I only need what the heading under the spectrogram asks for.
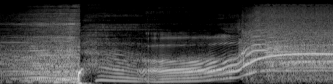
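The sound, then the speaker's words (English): A sharp thump cuts off a rushing hiss, then a wavering, drawn-out scream dips and swells before climbing into a high, sustained shriek over steady noise. “Well, audience, the screaming means it's time for our last debate.”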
